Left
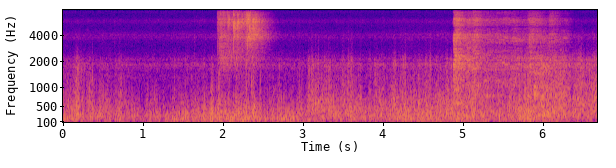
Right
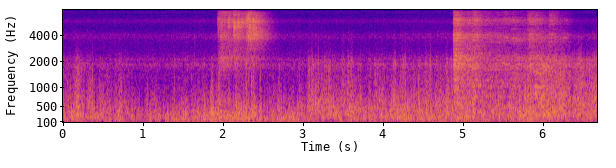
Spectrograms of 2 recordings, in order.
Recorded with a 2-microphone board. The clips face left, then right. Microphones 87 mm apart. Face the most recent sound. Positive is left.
turn(degrees=45)  # may be behind; listen again after turning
